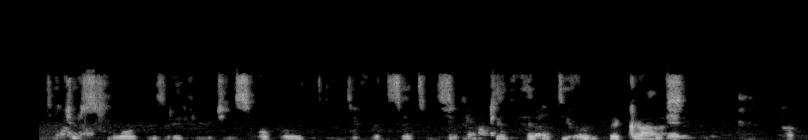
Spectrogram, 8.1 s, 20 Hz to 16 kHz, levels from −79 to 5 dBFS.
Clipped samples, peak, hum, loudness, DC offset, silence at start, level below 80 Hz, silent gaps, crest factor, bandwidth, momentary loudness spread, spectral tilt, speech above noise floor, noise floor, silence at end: under 0.1%; -4 dBFS; none; -25 LUFS; under 0.1%; 0.45 s; -68 dBFS; none; 22 dB; 8.4 kHz; 17 LU; -3 dB/octave; 29 dB; -54 dBFS; 0.15 s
